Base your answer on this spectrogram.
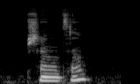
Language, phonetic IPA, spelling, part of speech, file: Polish, [ˈpʃɛ̃nd͡za], przędza, noun, LL-Q809 (pol)-przędza.wav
